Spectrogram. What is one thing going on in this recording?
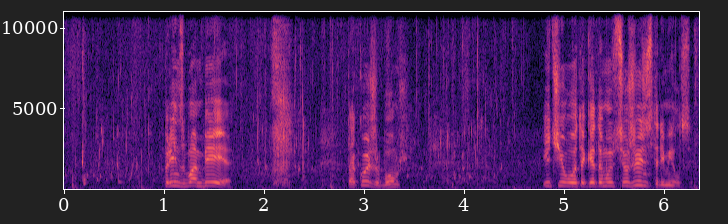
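A second man answers in a relaxed voice close by.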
